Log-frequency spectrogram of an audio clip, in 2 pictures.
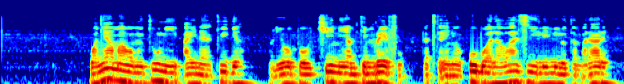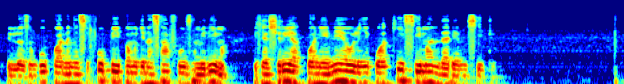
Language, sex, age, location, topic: Swahili, male, 25-35, Dar es Salaam, agriculture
